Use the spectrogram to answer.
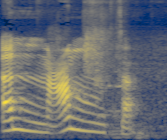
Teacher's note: huruf pertama adalah huruf hamzah dan huruf kedua adalah huruf Ain jadi jangan sampai kita baca sama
